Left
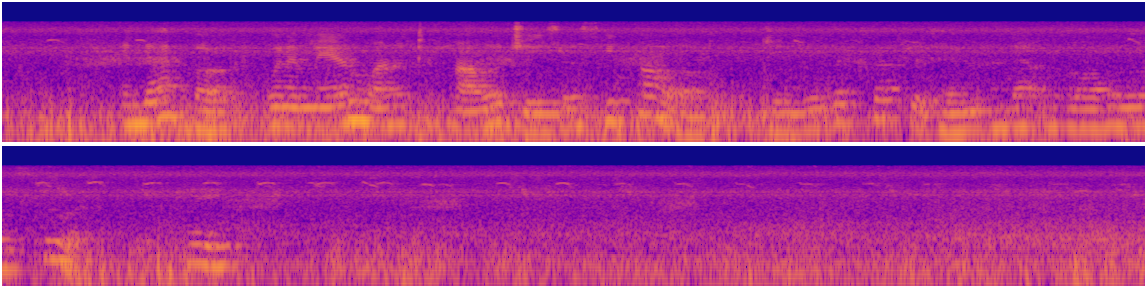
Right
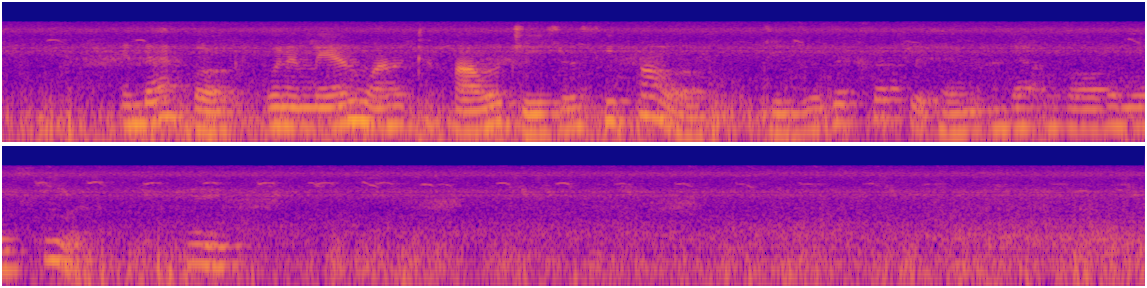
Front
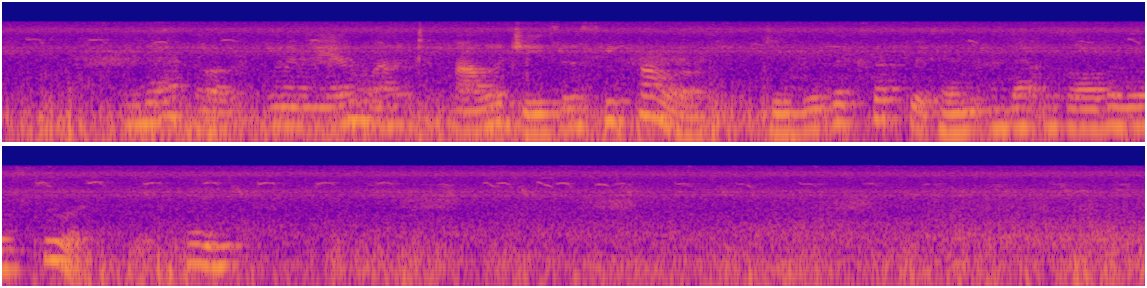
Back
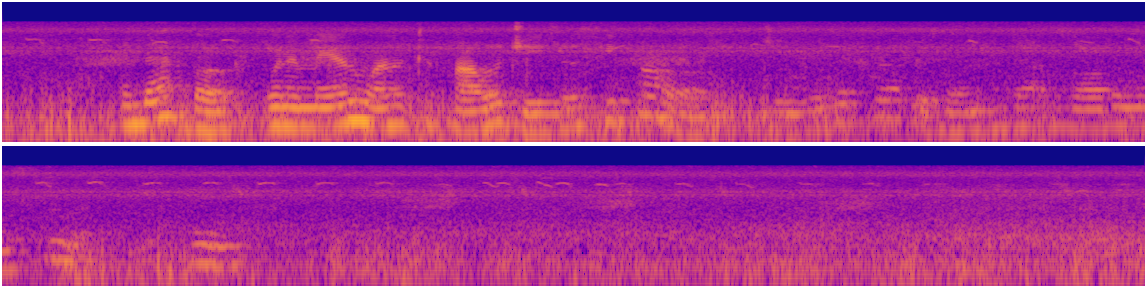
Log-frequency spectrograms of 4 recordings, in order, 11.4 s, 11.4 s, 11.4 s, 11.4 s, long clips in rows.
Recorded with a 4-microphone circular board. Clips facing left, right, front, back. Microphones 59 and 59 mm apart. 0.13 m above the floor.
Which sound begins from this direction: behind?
A woman speaking, at 0.6 s.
